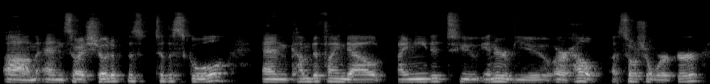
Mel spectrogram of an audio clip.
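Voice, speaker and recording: A man's voice: medium pitch, fairly even intonation, normal speed, few pauses. A middle-aged man who grew up speaking Spanish, telling stories in a casual interview with many fillers and restarts. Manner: earnest storytelling with fillers and restarts. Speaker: interview guest.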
